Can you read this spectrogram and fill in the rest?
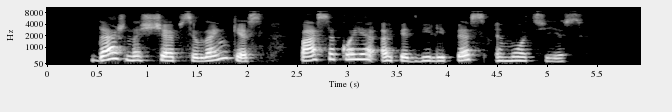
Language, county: Lithuanian, Vilnius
